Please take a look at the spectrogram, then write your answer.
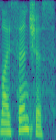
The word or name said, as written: licentious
